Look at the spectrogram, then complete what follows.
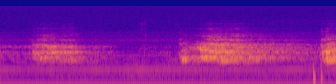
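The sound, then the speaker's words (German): A lion roars nearby in two deep, rumbling bursts, a short one followed by a longer, louder roar that trails off, with no talking. “Wenn du nämlich runterfällst, dann hat der Löwe ein gutes Abendbrot.”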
